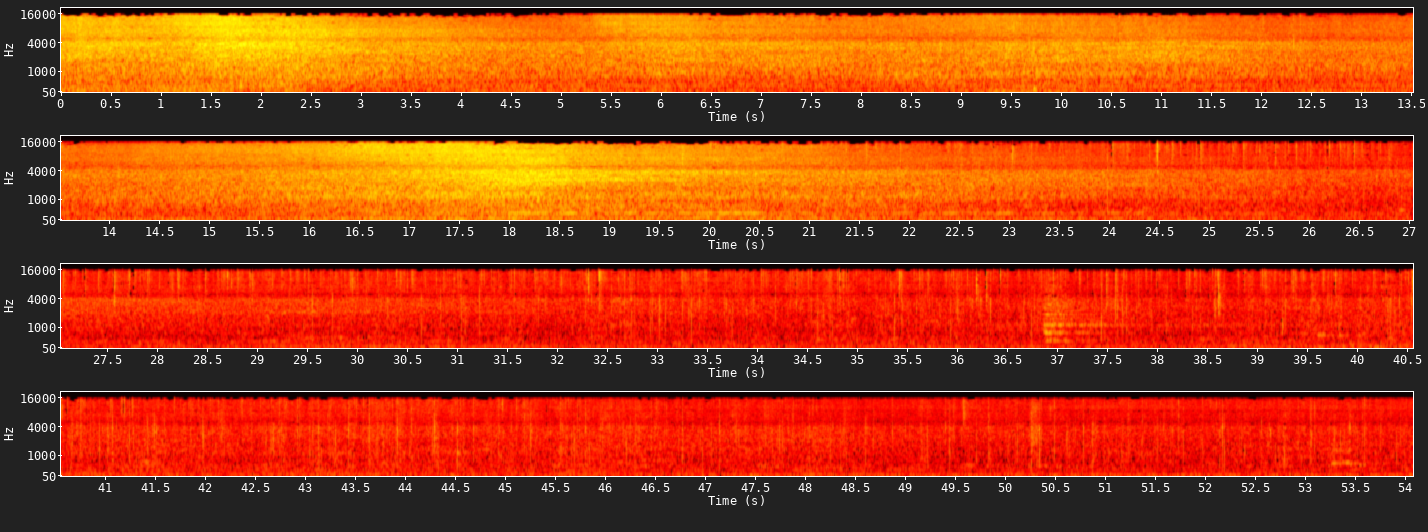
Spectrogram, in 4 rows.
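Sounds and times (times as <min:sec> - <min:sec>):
vehicle passing: 0:00.0 - 0:07.7
rain falling on street: 0:00.0 - 0:54.0
raindrops ticking near microphone: 0:00.0 - 0:54.0.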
